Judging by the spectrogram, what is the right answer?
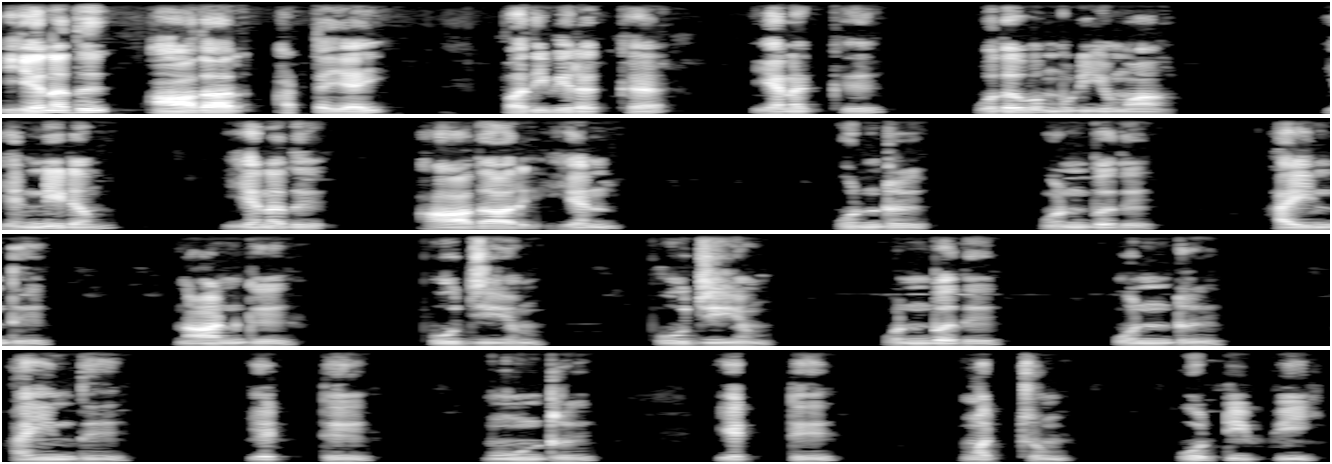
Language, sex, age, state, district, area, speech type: Tamil, male, 45-60, Tamil Nadu, Madurai, rural, read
